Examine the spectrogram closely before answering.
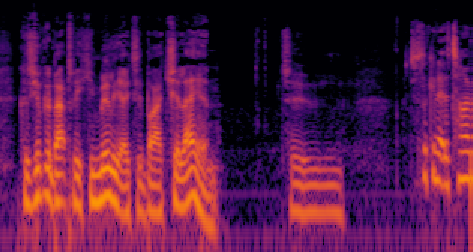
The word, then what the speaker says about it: Chile: Can I ask, how do you pronounce the name of your country? Is it Chile or Chile? Chile. Chile? Chile. Chile, not Chile.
